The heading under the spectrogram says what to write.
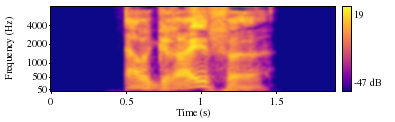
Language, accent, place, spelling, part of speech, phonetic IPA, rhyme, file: German, Germany, Berlin, ergreife, verb, [ɛɐ̯ˈɡʁaɪ̯fə], -aɪ̯fə, De-ergreife.ogg
- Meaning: inflection of ergreifen: 1. first-person singular present 2. first/third-person singular subjunctive I 3. singular imperative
